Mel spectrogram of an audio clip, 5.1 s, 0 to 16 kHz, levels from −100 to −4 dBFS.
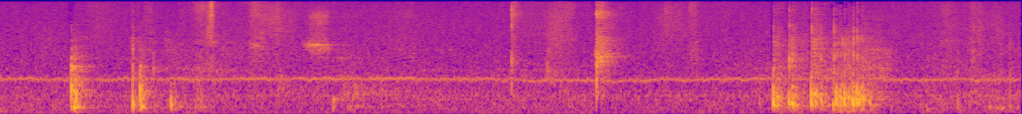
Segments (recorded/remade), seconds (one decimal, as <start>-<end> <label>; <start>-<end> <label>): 0.0-5.1 recorded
